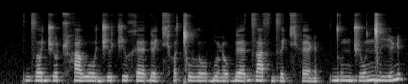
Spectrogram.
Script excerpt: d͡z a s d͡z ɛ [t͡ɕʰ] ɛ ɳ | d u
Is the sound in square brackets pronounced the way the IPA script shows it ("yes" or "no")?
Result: yes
